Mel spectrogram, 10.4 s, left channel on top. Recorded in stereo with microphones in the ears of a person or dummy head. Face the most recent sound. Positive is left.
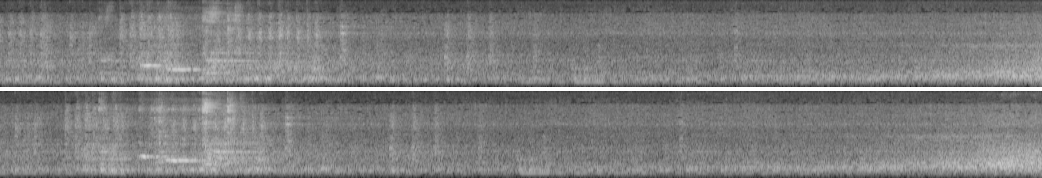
turn(degrees=-30)  # may be behind; listen again after turning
